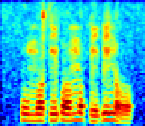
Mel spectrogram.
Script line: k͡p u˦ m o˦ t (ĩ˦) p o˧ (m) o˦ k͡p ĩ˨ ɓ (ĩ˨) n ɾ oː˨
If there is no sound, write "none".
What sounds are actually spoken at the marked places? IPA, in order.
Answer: ĩ˧, m, ĩ˦

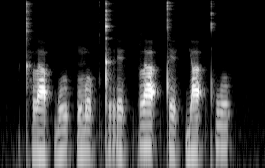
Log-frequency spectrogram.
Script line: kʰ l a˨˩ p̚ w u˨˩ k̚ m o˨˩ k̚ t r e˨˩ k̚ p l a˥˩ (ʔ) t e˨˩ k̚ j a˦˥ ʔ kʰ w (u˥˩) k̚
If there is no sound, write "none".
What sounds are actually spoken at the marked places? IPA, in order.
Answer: ʔ, u˥˩

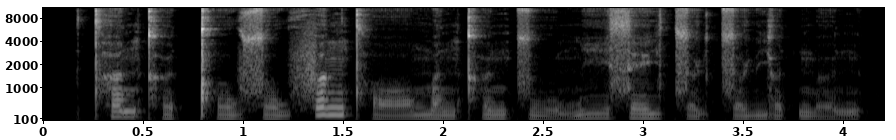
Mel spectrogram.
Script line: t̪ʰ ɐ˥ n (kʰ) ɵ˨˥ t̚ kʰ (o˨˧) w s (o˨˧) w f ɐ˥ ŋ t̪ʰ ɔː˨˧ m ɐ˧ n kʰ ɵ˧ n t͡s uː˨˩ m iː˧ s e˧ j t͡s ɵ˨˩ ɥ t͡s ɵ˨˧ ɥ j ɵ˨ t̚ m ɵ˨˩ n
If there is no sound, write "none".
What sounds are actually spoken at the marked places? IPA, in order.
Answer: kʰ, o˨˧, o˨

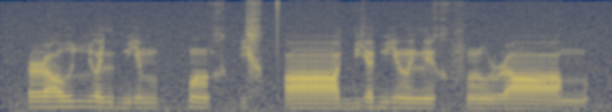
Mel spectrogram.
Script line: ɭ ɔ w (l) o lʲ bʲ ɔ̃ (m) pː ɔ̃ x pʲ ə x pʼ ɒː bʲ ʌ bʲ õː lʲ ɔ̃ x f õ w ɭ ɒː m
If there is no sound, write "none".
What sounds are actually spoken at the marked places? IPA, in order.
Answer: ʎ, m

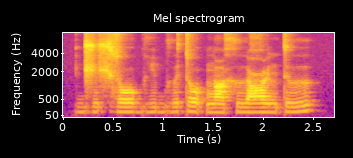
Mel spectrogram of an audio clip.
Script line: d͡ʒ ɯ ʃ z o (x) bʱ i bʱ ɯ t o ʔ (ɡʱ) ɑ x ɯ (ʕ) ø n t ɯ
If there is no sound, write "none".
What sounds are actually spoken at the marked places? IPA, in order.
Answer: none, ŋ, ʕ

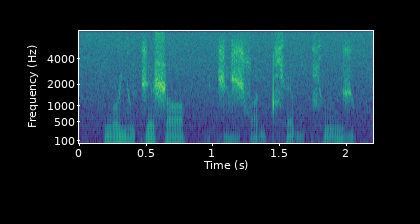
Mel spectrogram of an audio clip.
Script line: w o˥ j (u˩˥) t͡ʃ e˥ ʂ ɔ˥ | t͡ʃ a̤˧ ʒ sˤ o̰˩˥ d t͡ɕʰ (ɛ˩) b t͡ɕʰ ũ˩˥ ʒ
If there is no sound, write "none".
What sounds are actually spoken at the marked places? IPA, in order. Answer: u˩˥, ɛ˩

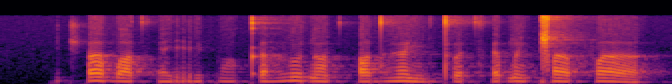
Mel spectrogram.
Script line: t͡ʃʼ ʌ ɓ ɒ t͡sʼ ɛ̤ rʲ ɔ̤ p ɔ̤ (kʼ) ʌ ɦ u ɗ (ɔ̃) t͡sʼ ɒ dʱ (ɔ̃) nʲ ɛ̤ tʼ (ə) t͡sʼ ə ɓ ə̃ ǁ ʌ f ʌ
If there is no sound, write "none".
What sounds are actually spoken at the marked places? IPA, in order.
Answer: kʼ, ɔ̃, ə̃, ʊ

